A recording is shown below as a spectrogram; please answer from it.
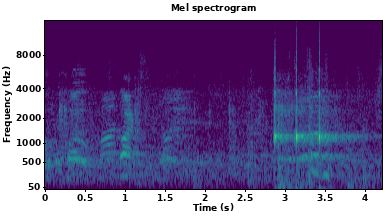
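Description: Faint voices shouting around a Muay Thai ring, then, near the end, three sharp smacks in quick succession under a held shout, strikes landing as the fighters clinch.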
